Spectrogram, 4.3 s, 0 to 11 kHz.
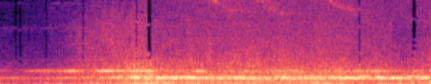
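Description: A Great Western Railway Class 800-series Intercity Express Train passing at speed. A rush of wheel-on-rail noise swells as it arrives about a second in, then holds steady, with a high whine running through it.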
